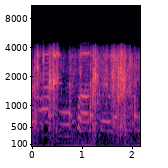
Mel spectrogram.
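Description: Glass beer bottles clinking and rattling against each other as they are pulled from a cardboard carton and packed into a cooler, with voices talking over it.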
